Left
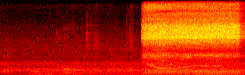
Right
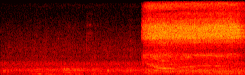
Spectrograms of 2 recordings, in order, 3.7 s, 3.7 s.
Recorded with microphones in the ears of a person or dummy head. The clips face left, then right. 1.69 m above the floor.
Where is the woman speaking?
30° left (ahead or behind), 1.7 m.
